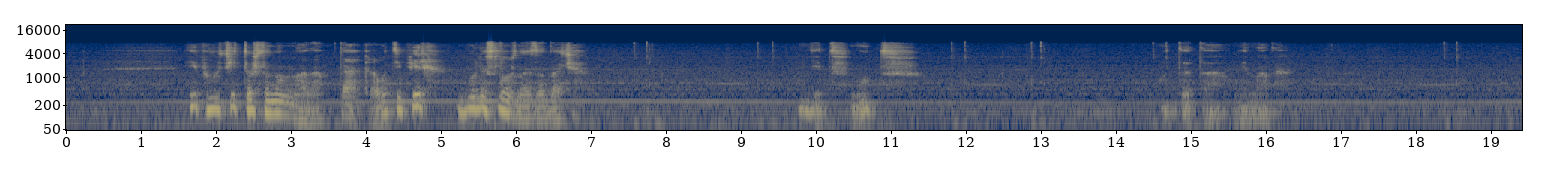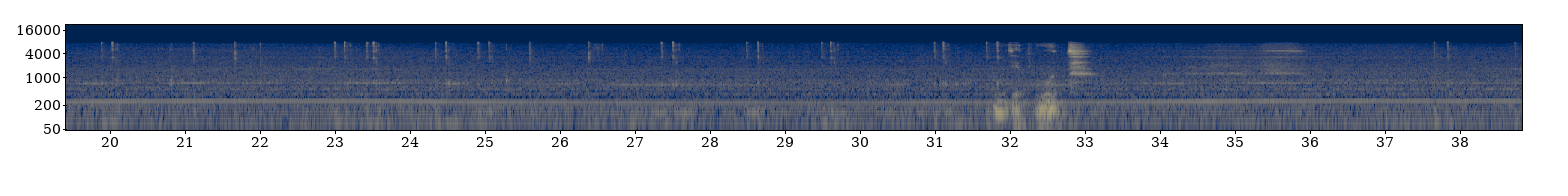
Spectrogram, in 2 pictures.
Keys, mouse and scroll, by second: 3.5-4.0 scroll up 2, 4.0-7.0 middle drag, 7.9-11.0 drag, 12.2 click, 13.2 click, 14.8 click, 18.7 click, 20.3 click, 21.5-23.4 middle drag, 23.4 click, 23.8 click, 24.7 click, 25.3 click, 25.9-27.7 middle drag, 27.7-30.0 drag, 31.4-34.4 drag, 38.0 click.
